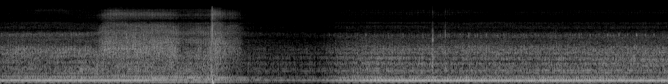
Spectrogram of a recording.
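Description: Engine running with a steady, even-pitched hum. About a second in there is a rush of hissing noise, broken by a sharp click near two seconds.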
